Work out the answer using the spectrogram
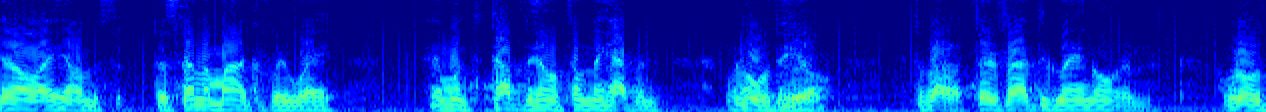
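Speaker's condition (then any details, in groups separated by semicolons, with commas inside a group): Parkinson's syndrome; sometimes slurred speech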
